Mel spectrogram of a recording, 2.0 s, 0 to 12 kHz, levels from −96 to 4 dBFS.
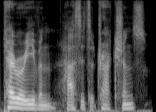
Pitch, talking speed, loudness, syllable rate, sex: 125 Hz, 155 wpm, -22 LUFS, 5.2 syllables/s, male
